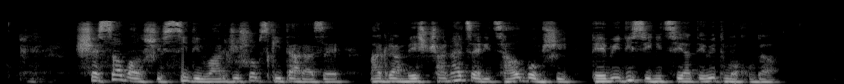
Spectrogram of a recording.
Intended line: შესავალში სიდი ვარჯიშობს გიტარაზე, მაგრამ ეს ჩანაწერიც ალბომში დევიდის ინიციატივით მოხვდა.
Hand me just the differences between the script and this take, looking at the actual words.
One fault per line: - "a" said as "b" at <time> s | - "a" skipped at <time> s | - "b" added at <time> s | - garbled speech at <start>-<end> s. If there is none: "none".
none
